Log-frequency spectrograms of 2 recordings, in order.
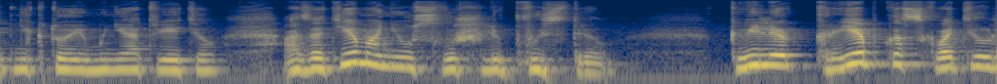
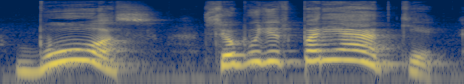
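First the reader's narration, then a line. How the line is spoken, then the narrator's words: Shouting again. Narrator (Russian): опять закричал Ленни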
